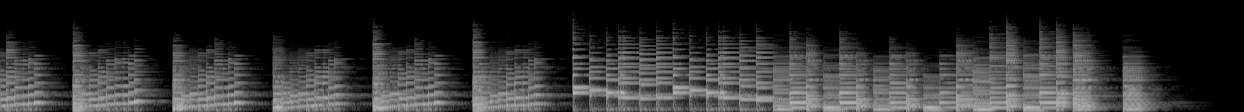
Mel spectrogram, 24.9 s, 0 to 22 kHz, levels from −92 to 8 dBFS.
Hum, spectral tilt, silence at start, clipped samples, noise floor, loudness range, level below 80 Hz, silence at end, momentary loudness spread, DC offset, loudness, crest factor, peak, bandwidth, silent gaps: none; -8 dB/octave; 0 s; under 0.1%; under -90 dBFS; 4 LU; -48 dBFS; 1.75 s; 7 LU; under 0.1%; -29 LUFS; 18 dB; -12 dBFS; 8.4 kHz; none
